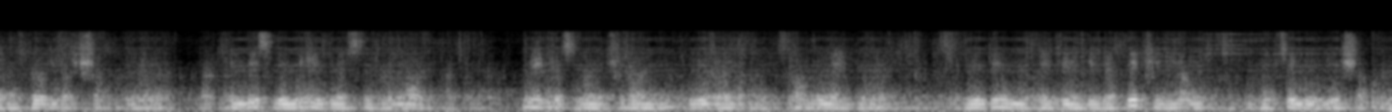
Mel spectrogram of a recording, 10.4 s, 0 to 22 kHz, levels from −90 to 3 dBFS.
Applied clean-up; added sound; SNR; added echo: neural separator model SepFormer DNS4.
